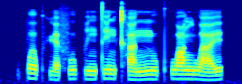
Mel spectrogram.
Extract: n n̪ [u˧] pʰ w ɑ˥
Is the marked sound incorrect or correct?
incorrect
